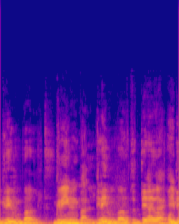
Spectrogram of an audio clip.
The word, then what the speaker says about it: Grunwald: interesante A ver entonces la forma correcta de pronunciar tu apellido es grun Wal la forma en verdad correcta de pronunciar mi apellido es no tengo idea cómo se dice es en alemán se dice grenald grenal grenald tiene dos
